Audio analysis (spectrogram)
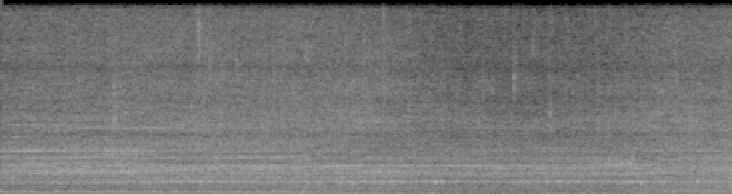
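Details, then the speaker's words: Gas boiler with Giannoni parallel-coil main heat exchanger, recorded during servicing with the burner firing; steady deep jet-like roar under the burner hum, no banging yet; blocked coil, which eventually causes heavy banging: partially blocked heat exchanger. "and this noise is a block coil and the boiler actually run fine with a block coil eventually just starts a banging crash heavily"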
